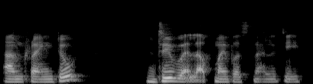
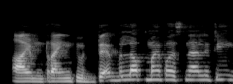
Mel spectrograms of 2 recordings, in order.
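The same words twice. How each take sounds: First: "develop" with di at the start, softer; correct develop. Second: "develop" with a clear deh at the start; "develop" said dev-el-op, a touch higher; wrong develop. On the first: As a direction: say "develop" as di-vel-up. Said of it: "It is develop". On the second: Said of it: "No, no, no, no, no". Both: Shown as a demonstration.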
